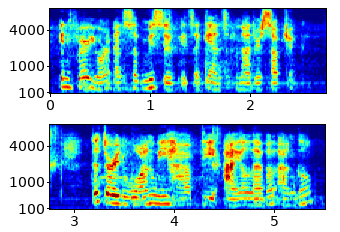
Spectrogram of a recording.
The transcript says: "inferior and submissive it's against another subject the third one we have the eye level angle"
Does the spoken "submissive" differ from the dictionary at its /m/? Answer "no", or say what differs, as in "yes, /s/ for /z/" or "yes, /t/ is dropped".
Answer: no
